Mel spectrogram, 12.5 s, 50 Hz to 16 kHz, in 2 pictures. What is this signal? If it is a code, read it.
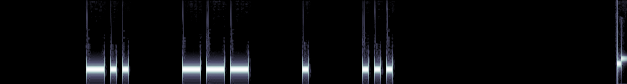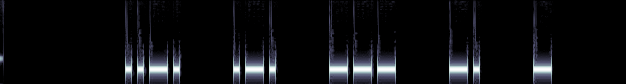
Morse code, heard as a keyed tone, about 20 wpm, spaced as for 11 wpm, 700 Hz. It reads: DOES FRONT
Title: 3x Character Spacing - Top 500 Words - 20wpm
